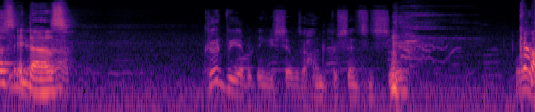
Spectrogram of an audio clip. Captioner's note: laughs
